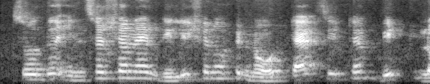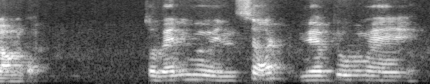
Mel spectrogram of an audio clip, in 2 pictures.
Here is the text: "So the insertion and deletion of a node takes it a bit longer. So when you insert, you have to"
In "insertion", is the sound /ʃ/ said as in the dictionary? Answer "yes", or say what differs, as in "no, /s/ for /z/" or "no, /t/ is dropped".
yes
